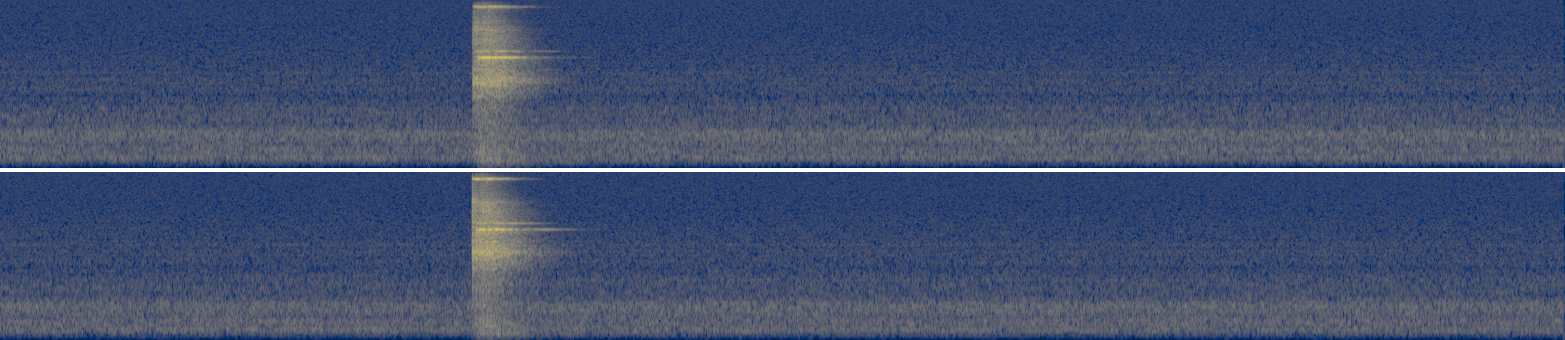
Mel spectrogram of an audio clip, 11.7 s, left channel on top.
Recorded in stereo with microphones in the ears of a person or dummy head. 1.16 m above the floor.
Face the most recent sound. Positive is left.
turn(degrees=-65)  # may be behind; listen again after turning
